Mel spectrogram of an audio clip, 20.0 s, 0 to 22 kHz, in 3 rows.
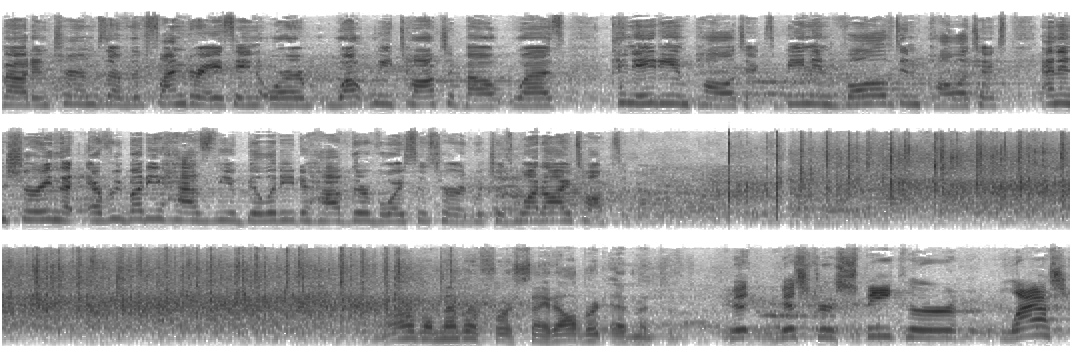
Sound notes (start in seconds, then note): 15.4 some Applause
